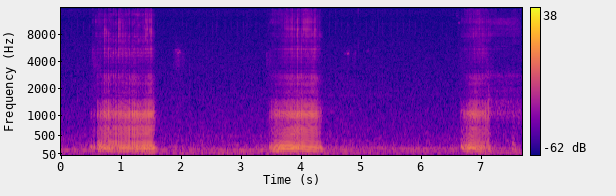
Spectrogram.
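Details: A Shih Tzu mother snores in her sleep: three harsh, buzzing snores of about one second each, spaced around three seconds apart, with soft breathing in the gaps indoors.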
